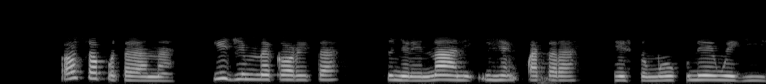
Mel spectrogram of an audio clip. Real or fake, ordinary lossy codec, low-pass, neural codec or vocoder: real; AAC, 24 kbps; 3.6 kHz; none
